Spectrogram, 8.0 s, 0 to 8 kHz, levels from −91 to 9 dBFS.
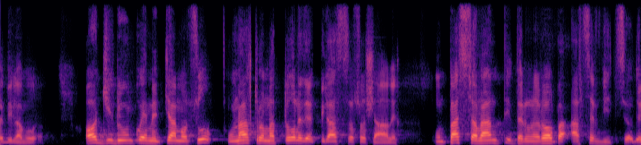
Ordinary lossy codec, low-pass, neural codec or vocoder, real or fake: none; none; codec, 16 kHz, 2 kbps, X-Codec, HuBERT features, trained on general audio; fake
